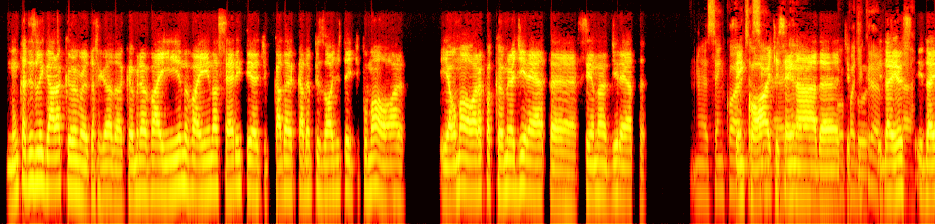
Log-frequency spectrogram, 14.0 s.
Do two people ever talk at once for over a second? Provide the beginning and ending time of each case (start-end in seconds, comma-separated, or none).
11.0-13.2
